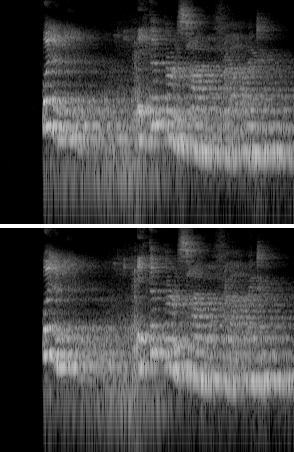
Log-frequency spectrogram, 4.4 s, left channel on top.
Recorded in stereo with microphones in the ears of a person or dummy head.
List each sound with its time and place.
0.6 s a child speaking: centre (ahead or behind), 1.2 m; by 2.4 s 55° right (ahead or behind), 0.9 m
2.5 s a woman speaking: 10° left (ahead or behind), 1.4 m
